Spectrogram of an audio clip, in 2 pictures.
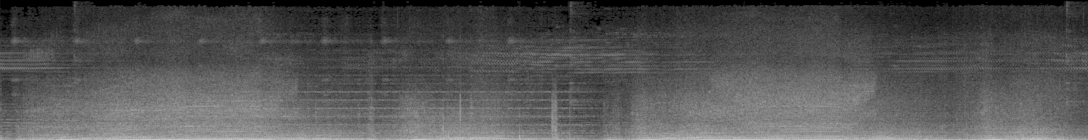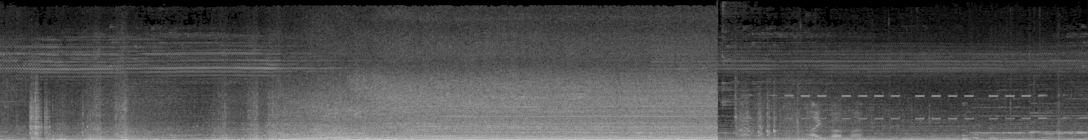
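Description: A four-wheel-drive safari vehicle stuck in mud, its engine revving up and down over and over as the wheels spin in the mud trying to get free. The last rev is held for several seconds and then cuts off sharply near the end.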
